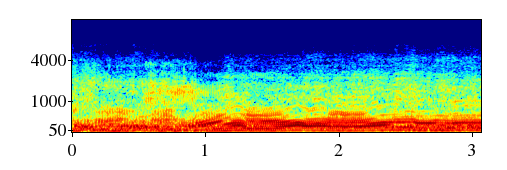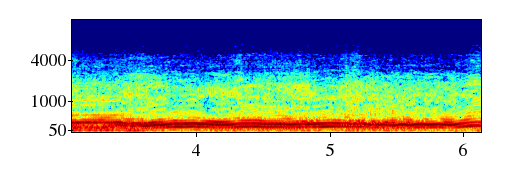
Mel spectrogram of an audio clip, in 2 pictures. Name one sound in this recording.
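A dirt bike engine roars close by, revving up and down as it rides.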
